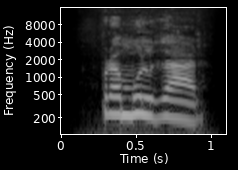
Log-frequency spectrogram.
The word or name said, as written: promulgar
